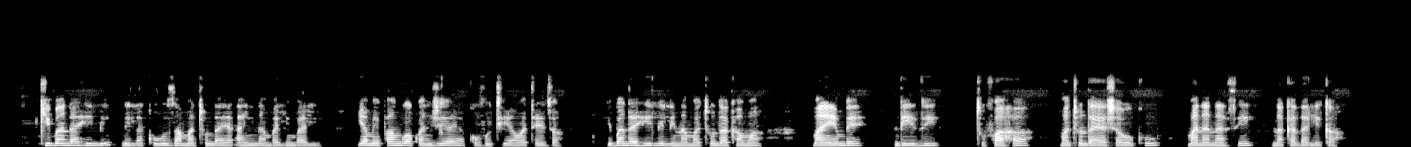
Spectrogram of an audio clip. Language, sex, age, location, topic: Swahili, female, 18-24, Kisumu, finance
